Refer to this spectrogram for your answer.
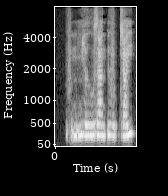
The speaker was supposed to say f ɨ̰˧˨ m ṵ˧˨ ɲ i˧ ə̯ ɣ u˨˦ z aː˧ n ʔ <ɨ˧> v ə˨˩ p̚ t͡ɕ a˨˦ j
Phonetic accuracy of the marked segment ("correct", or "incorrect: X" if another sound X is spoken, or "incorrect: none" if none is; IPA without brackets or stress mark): correct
